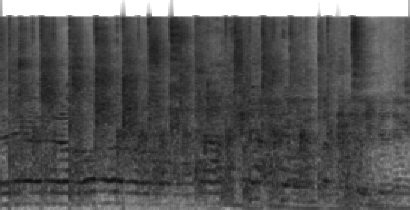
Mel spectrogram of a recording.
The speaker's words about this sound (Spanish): Eh, pues denle un aplauso,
